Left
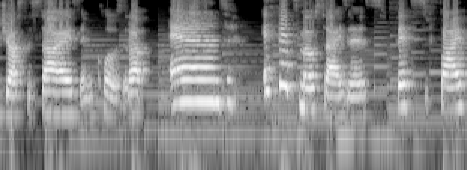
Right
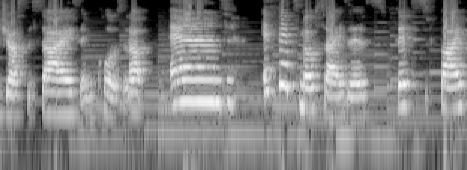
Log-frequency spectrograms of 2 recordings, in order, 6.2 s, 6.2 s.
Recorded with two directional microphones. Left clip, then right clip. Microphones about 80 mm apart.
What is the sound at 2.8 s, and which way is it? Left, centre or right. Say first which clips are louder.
A woman's voice: left 2 dB; left.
